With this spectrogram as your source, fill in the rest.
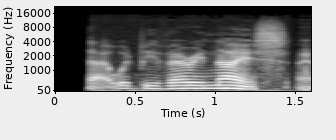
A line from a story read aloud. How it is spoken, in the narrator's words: said quietly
